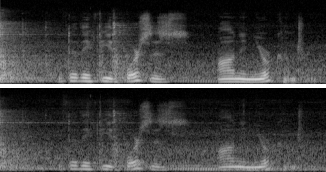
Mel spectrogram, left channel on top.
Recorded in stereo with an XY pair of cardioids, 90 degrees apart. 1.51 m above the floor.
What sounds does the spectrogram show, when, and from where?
0.6 s a man speaking: 50° left, 0.6 m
